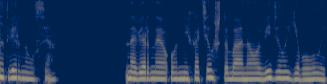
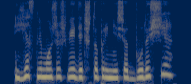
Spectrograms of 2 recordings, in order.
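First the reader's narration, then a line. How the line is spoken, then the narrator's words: Sharp objection. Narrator (Russian): резко возразила она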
